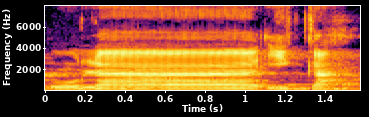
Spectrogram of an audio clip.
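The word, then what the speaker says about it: أُولَٰئِكَ: Jangan dibaca ula, salah itu. Jadi langsung ke la, la-nya di sini ada harokat bendera, kita panjangkan 4 sampai 5 harokat. Ulaika ala hudam mir rabbihim.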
